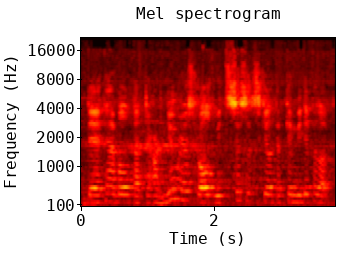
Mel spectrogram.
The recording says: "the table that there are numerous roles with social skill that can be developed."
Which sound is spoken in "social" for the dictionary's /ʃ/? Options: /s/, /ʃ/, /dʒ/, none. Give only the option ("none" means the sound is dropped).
/s/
